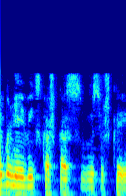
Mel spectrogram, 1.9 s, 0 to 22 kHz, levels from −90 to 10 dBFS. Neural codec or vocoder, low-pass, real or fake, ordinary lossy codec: vocoder, 44.1 kHz, 128 mel bands every 256 samples, BigVGAN v2; 5.4 kHz; fake; MP3, 32 kbps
